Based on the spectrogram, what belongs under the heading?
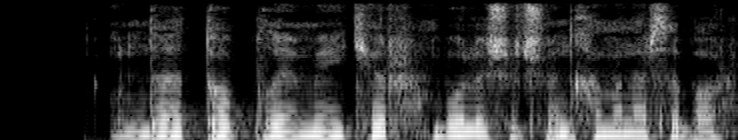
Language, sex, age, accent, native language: Uzbek, male, 18-24, Toshkent viloyati, Uzbek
